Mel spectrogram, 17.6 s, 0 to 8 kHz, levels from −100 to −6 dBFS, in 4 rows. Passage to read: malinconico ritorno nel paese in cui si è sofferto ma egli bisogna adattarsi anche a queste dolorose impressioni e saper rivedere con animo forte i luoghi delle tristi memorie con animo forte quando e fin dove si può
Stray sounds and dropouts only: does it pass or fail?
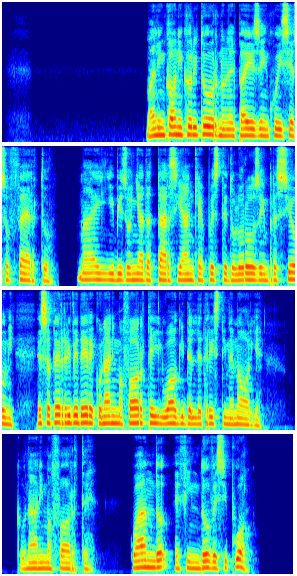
pass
